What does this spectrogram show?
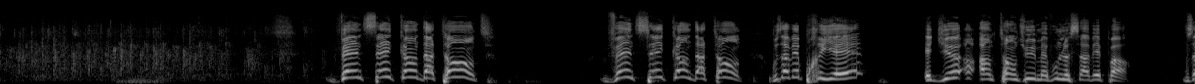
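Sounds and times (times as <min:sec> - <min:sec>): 
audience applause: 0:00.0 - 0:03.3
speech: 0:03.4 - 0:05.0, 0:06.0 - 0:11.9.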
